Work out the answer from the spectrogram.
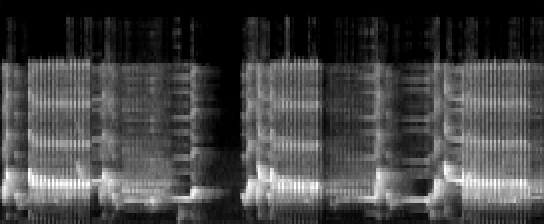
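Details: Female scarlet-backed flowerpecker, rapid sharp high chirps run together into buzzy bursts, interspersed with short level whistled notes, repeating in three main groups.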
